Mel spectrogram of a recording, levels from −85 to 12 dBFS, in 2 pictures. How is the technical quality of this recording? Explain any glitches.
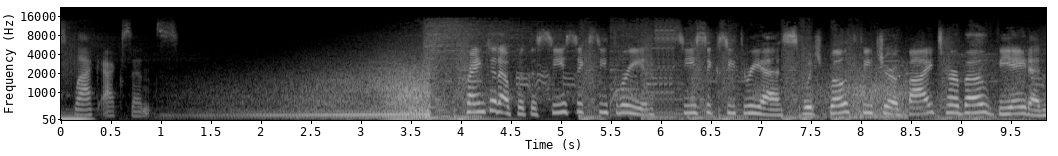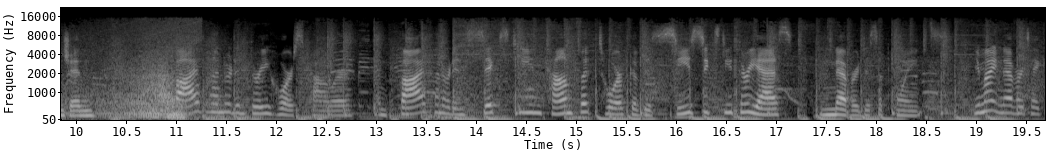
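Two stutters from repeated frames mar the recording. At 5.98 to 6.13 s, a 39.2 ms block replays three extra times, consistent with three compressed frames being resent, adding 148 ms. At 16.59 s, an 8.7 ms block repeats twice, adding 17.4 ms.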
